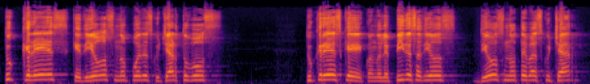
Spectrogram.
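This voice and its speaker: High-voiced earnest man preaching a sermon. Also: steady tone, takes it slowly, clean tone. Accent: Mexican Spanish. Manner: earnest, appeals to the congregation as brothers; acts out excuses and dialogue in quotes.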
